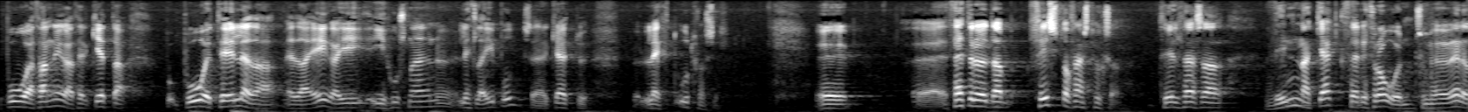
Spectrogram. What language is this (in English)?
Icelandic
